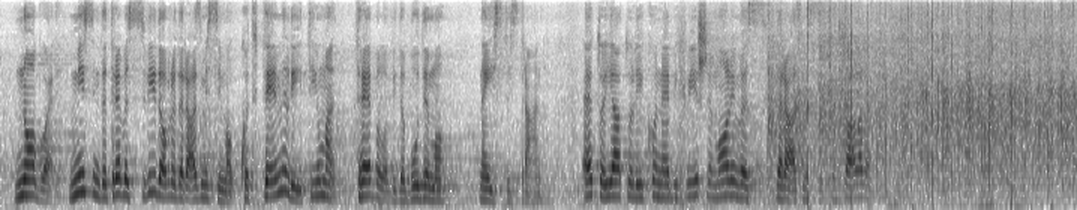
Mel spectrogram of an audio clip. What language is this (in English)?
Serbian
